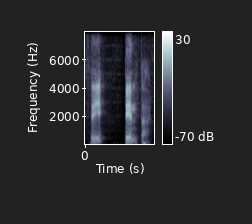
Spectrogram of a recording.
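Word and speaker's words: setenta: it is say senta for 70 we say it as say tenta t is here okay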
